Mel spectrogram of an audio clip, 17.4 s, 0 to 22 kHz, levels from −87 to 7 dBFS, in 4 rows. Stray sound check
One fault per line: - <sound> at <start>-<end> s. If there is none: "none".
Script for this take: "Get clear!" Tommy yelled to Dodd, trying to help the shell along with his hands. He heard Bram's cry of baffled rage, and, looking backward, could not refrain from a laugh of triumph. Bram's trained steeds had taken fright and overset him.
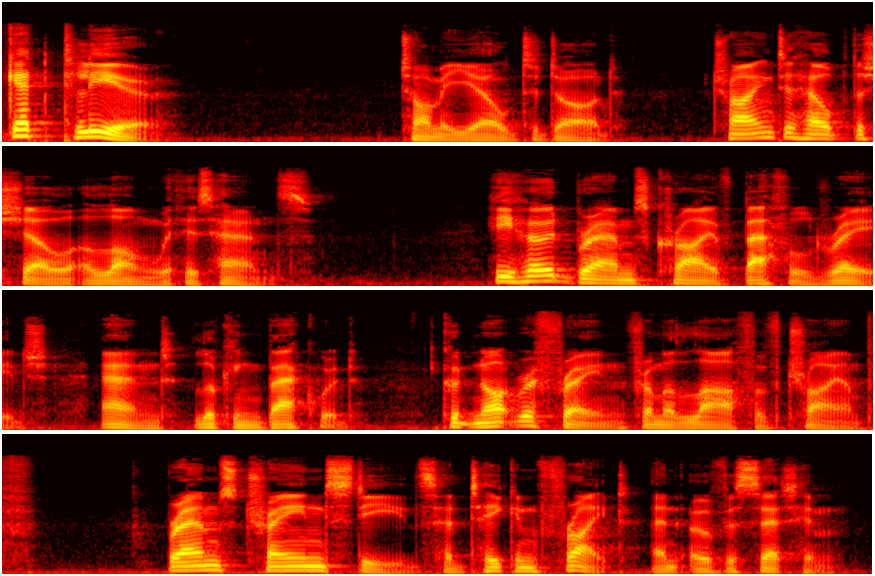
none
